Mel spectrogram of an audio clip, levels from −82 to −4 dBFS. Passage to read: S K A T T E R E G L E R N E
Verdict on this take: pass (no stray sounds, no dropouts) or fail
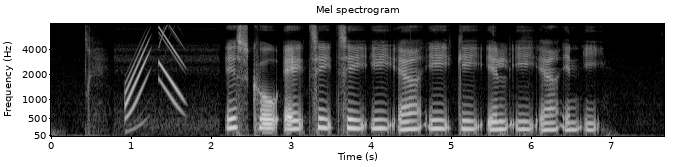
fail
